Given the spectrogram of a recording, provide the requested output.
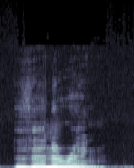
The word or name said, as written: Vanarang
